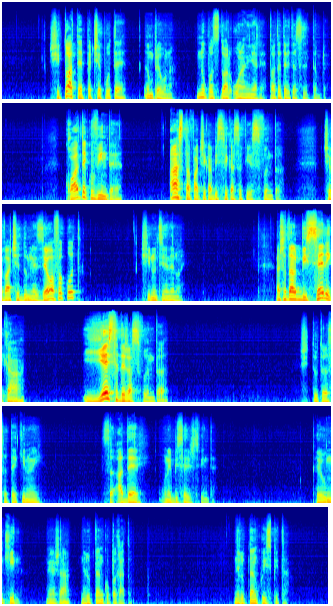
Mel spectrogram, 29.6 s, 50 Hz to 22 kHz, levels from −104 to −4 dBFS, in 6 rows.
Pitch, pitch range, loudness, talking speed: 105 Hz, 95-120 Hz, -32 LUFS, 130 wpm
